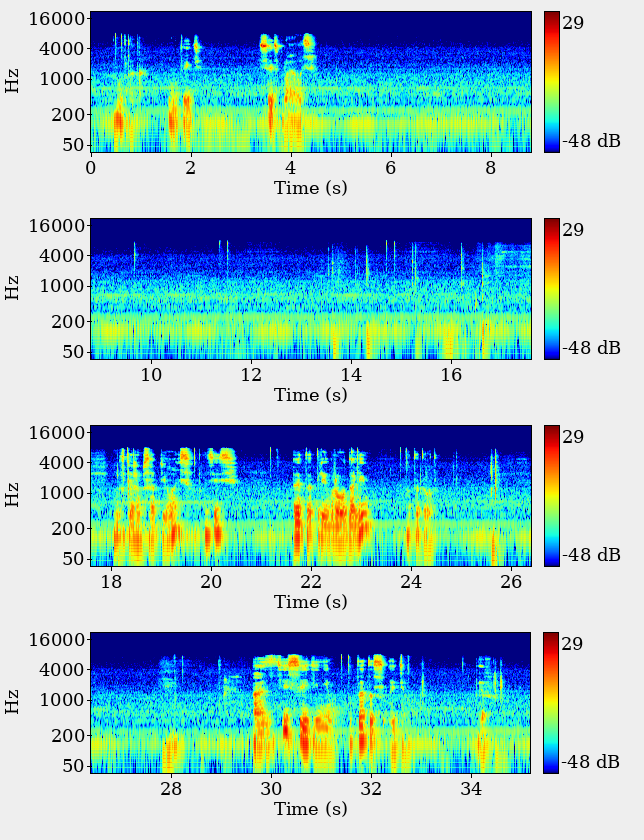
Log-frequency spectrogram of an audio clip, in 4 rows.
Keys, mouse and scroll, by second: 0.8 click, 1.3-4.3 middle drag, 11.6 click, 15.1 ctrl+click, 18.7-21.5 right drag, 21.5 click, 23.2-24.3 drag, 26.0 Delete, 30.7 click, 31.7 click, 33.0 shift+click, 34.9 f.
